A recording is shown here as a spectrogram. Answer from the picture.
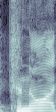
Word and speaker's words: Kanawha: it up like if you go to wikipedia kanoa county it shows you how to say pronunciation yeah so i was just kind of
